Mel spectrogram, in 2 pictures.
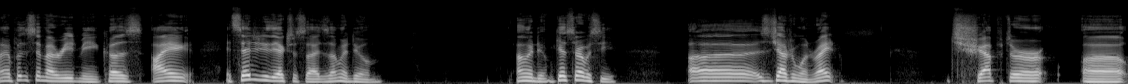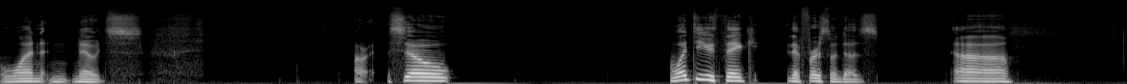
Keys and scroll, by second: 0.0-0.7 typing, 0.7 Return, 2.1 ctrl+[, 2.3-3.5 typing, 2.5 Return, 8.9-12.4 typing, 12.7 Return, 13.1 Return, 13.8-14.6 typing, 20.1 alt+Tab, 20.6-21.5 typing.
